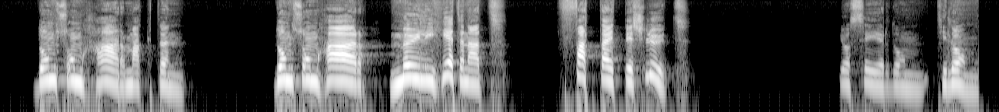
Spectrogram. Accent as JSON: {"language": "Swedish", "country": "Syria", "tie": "born or raised there", "second_language": "Swedish", "lives_now": "Sweden", "said": "Jag är född i Syrien, uppväxt i Syrien. Men ni vet också att jag är armenier."}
